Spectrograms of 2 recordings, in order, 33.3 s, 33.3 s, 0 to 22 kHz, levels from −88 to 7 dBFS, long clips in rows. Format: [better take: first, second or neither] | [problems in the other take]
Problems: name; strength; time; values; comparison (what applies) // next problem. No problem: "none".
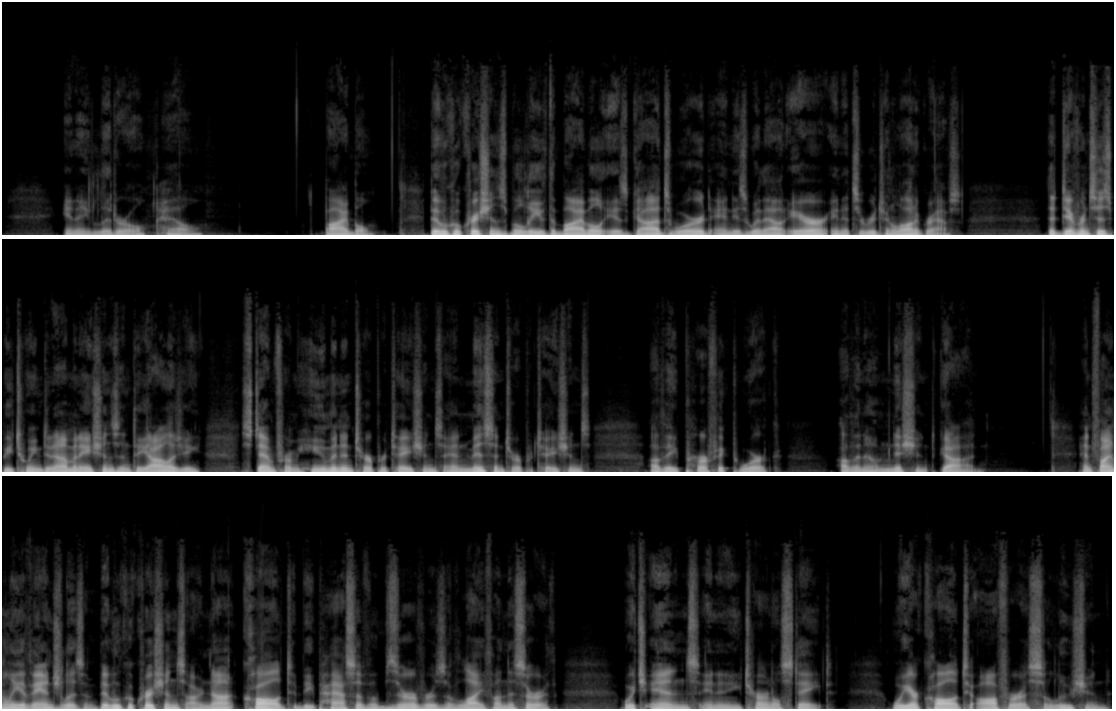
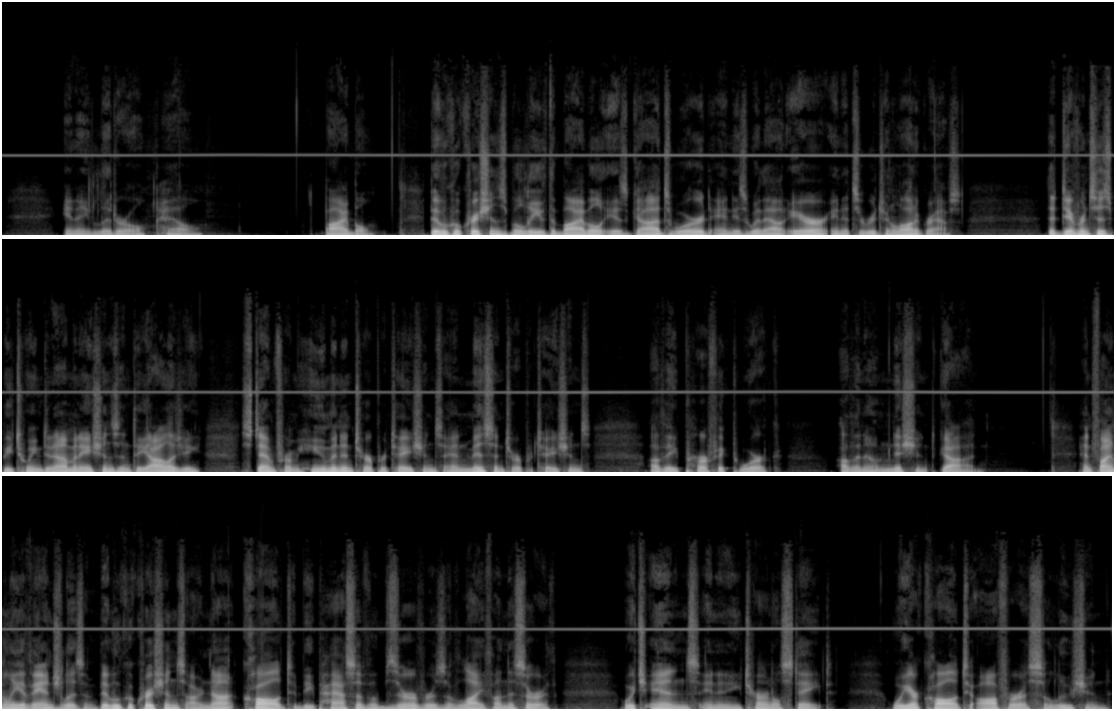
first | high-pitched whine; noticeable; throughout; 7.5 kHz, 20 dB below the speech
